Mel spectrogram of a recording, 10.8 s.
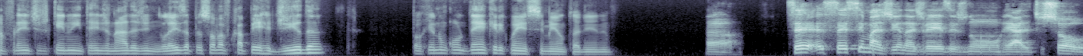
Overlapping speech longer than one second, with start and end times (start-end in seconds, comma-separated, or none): none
